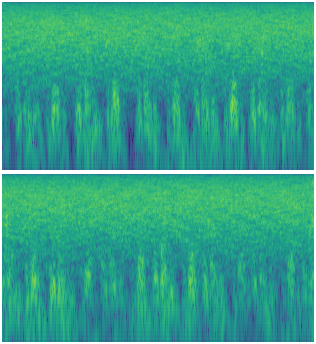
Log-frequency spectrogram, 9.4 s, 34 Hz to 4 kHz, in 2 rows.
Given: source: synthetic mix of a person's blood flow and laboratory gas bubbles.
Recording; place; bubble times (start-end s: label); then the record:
Doppler ultrasound of blood flow; precordium
9.24-9.37 s: bubbles
From the record:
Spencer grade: 1 (occasional bubble signal discernible with the cardiac motion signal, with majority of cardiac periods free of bubbles); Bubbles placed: anywhere in the cardiac cycle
